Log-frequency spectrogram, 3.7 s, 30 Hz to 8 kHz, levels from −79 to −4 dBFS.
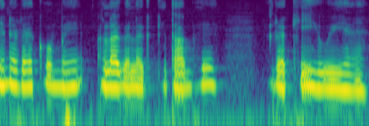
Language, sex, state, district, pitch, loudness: Hindi, male, Bihar, Vaishali, 170 Hz, -15 LUFS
